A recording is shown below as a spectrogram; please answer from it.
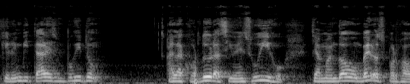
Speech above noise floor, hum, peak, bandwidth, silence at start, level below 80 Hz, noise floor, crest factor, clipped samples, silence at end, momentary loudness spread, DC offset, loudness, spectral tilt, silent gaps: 28 dB; none; -4 dBFS; 17 kHz; 0 s; -44 dBFS; -49 dBFS; 18 dB; under 0.1%; 0 s; 12 LU; under 0.1%; -22 LUFS; -6 dB/octave; none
